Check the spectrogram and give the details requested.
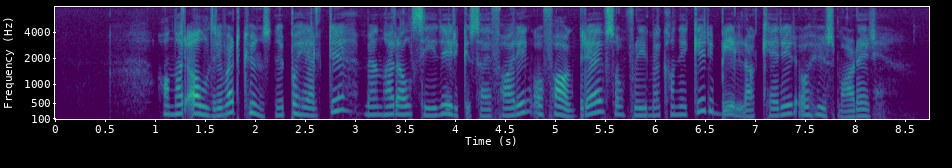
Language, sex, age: Norwegian, female, 37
